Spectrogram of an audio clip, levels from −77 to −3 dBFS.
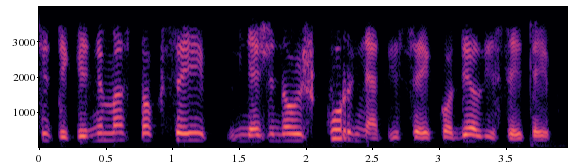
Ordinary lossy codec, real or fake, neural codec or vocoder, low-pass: Opus, 32 kbps; real; none; 3.6 kHz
